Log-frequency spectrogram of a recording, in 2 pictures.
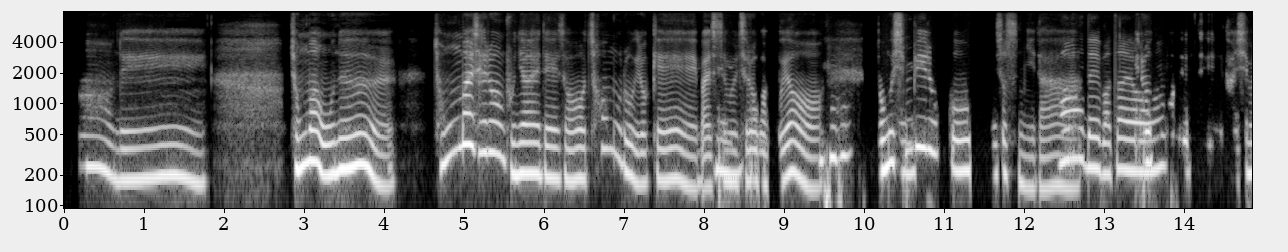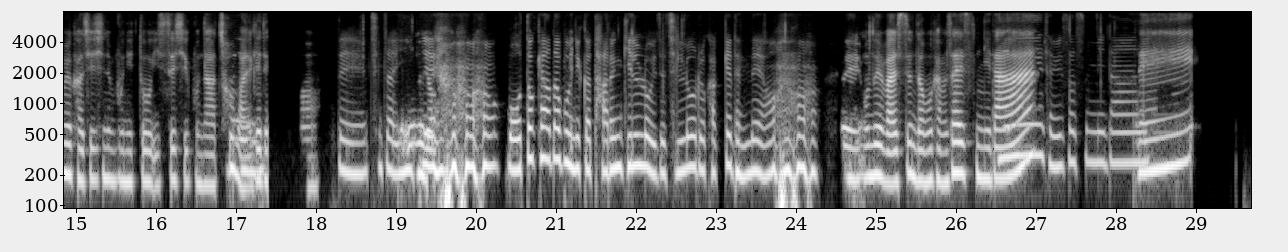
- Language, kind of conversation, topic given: Korean, podcast, 가족의 기대와 내 진로 선택이 엇갈렸을 때, 어떻게 대화를 풀고 합의했나요?
- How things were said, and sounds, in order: laugh; other background noise; laugh; laugh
